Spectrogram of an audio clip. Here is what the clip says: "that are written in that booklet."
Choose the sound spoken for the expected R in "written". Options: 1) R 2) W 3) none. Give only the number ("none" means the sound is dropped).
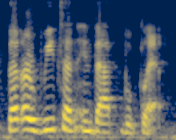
2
